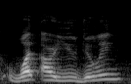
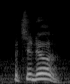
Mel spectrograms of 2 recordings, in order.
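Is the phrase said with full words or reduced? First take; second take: full; reduced. First: Every word is said fully and separately. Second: The words are run together with "are" dropped. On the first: The speaker calls it wrong. "No one says that" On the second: The speaker calls it right. "That's called fast English or connected speech"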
